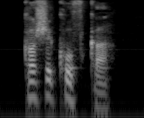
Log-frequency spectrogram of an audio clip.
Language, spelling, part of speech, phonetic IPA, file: Polish, koszykówka, noun, [ˌkɔʃɨˈkufka], Pl-koszykówka.ogg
